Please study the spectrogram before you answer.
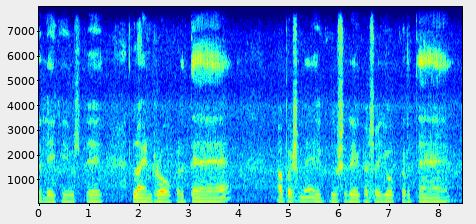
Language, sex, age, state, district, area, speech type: Urdu, male, 18-30, Bihar, Supaul, rural, spontaneous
